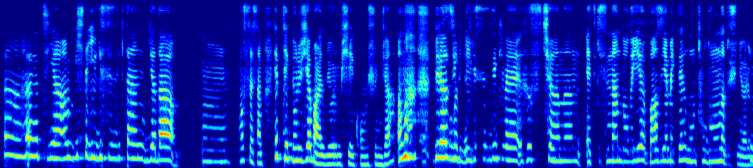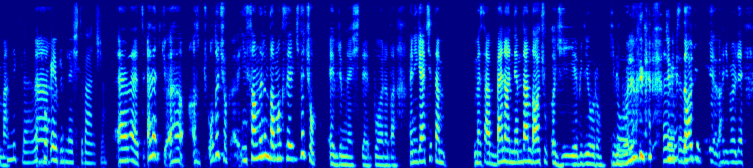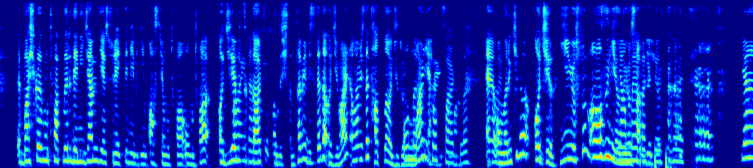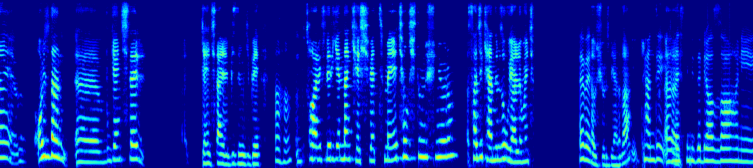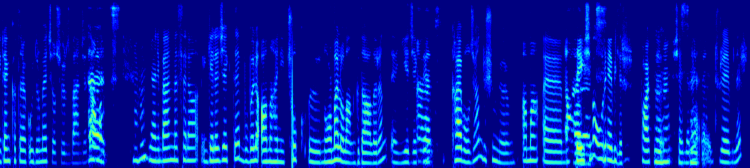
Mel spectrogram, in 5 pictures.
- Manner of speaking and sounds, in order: laughing while speaking: "ama"; other noise; static; distorted speech; background speech; tapping; laughing while speaking: "gibi, böyle"; other background noise; chuckle
- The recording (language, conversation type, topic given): Turkish, unstructured, Aile tariflerinin kaybolması seni üzüyor mu?
- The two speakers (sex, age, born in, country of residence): female, 20-24, Turkey, Germany; female, 20-24, Turkey, Poland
